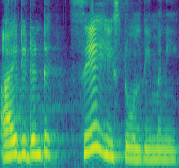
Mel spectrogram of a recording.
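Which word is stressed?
say. The word 'say' carries the stress. It was conveyed some way other than saying it. "अगर मैं से पर जोर डालकर बोलूं"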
